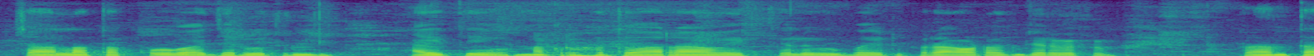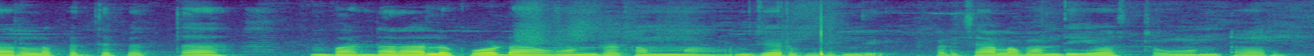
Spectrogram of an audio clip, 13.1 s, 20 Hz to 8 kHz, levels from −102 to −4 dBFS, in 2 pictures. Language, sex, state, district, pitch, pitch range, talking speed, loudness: Telugu, male, Andhra Pradesh, Srikakulam, 125 Hz, 120-125 Hz, 115 wpm, -20 LUFS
